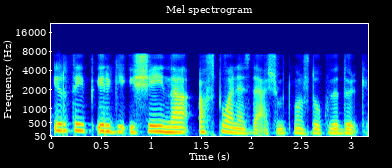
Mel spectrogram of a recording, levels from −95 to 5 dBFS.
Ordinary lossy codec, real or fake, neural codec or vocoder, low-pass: AAC, 48 kbps; fake; codec, 16 kHz, about 1 kbps, DyCAST, with the encoder's durations; 7.2 kHz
